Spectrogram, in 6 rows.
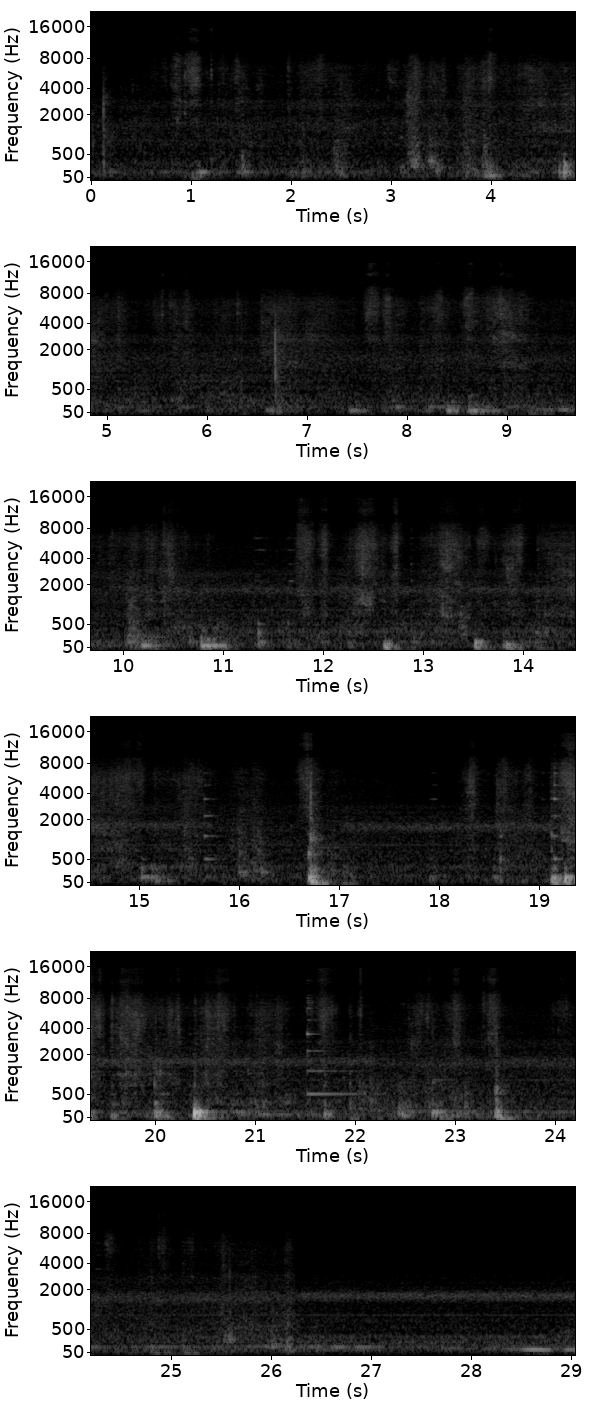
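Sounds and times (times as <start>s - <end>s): utensils and dishes clinking: 21.4s - 22.2s.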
